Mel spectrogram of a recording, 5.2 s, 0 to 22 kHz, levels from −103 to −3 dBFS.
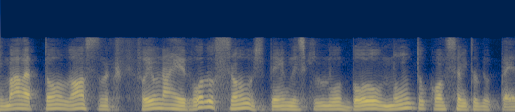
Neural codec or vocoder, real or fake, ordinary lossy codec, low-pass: codec, 16 kHz, 0.5 kbps, FreqCodec, larger model; fake; MP3, 48 kbps; 5.4 kHz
